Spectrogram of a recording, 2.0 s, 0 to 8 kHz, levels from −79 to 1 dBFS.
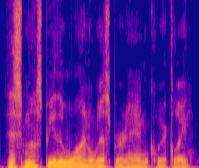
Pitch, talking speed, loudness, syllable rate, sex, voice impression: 95 Hz, 240 wpm, -16 LUFS, 7.4 syllables/s, male, very masculine, very adult-like, middle-aged, very thick, slightly tensed, very powerful, slightly dark, hard, very muffled, fluent, very cool, intellectual, sincere, calm, very mature, friendly, reassuring, very wild, slightly sweet, strict, slightly modest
